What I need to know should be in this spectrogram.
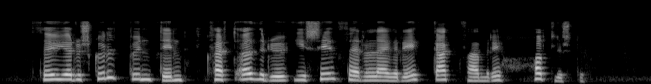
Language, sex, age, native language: Icelandic, female, 30-39, Icelandic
